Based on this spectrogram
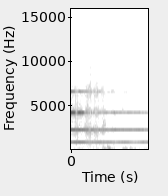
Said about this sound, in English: I'm gonna ring the bell.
